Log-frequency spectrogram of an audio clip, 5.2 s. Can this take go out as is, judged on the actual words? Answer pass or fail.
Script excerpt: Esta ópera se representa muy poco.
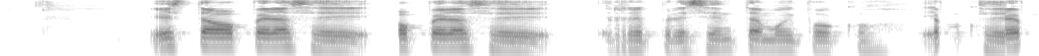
fail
